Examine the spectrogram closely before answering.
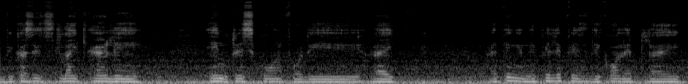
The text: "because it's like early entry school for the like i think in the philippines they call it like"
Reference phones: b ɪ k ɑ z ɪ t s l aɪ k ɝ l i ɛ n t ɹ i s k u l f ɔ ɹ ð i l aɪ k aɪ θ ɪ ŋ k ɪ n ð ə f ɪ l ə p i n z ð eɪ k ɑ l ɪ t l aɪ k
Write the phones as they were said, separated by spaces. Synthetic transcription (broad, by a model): b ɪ k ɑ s ɪ t s l aɪ k ɝ l i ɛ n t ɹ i s k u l f ɔ ɹ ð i l aɪ k aɪ t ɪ ŋ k ɪ n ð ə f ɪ l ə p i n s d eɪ k ɑ l ɪ t l aɪ k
